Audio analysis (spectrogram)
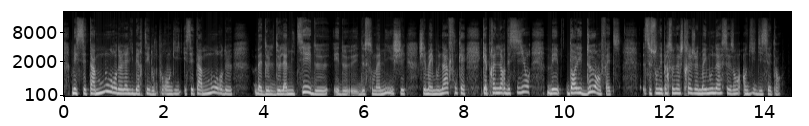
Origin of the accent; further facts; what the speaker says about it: France; on est française de naissance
